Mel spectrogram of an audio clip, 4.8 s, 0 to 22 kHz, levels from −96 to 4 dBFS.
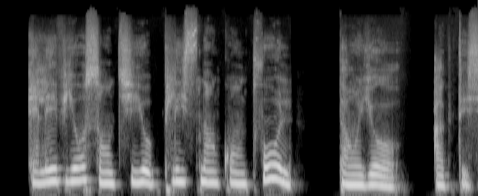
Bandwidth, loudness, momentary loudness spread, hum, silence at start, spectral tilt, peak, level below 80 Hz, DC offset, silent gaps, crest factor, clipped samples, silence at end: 18.5 kHz; -20 LUFS; 8 LU; none; 0.3 s; -5.5 dB/octave; -8 dBFS; -56 dBFS; under 0.1%; 3.12-3.34 s, 4.18-4.27 s; 12 dB; under 0.1%; 0 s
